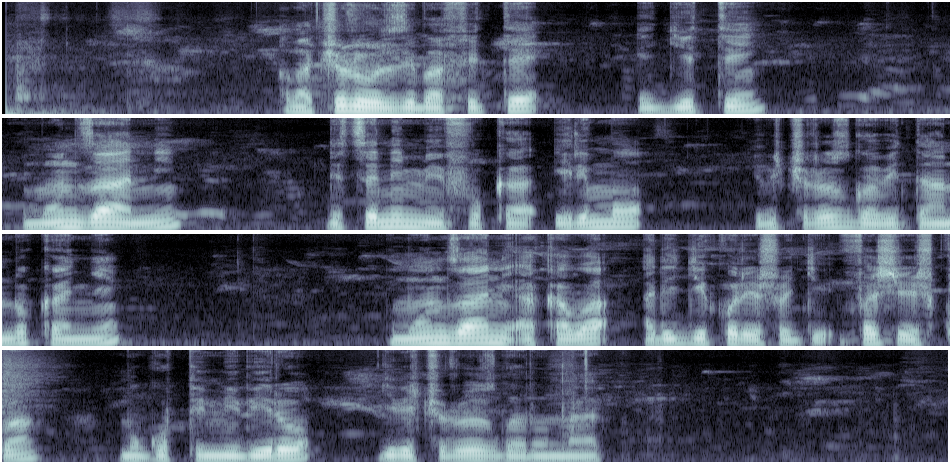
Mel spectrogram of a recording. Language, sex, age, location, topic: Kinyarwanda, male, 18-24, Nyagatare, finance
